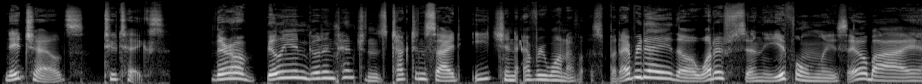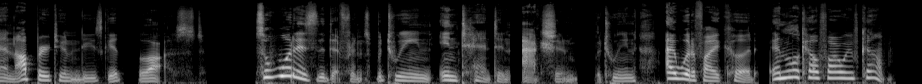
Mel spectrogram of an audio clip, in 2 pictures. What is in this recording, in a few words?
kids commercial; Pre-teen. Fun, authentic, and cool.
